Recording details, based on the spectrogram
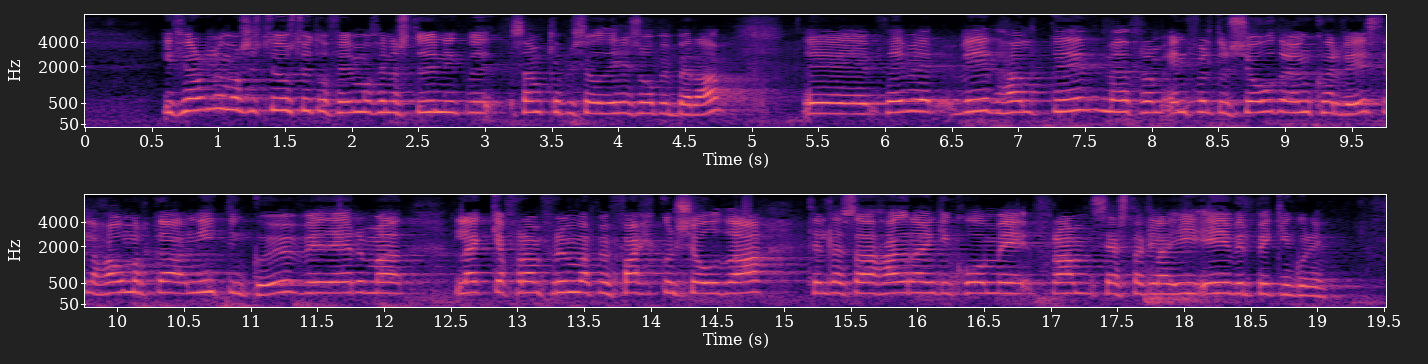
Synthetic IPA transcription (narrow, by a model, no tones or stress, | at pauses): ifjawɾlɛɣmawsɪst̪ʰvʏːɣʏst̪ʰʏht̪uɔfɪmːawfɪnːast̪ʏðniŋkvɪðsamcʰɛpnɪsjoːwðɪhɪnsoːpɪnpɛɾa | θejmɛɾvɪðɦalt̪ɪðmɛðfɾamejnfœlt̪ʏnsjoːwðaœŋkʰvɛɾvɪst̪ʰɪlaðɦaːwmar̥kaniːt̪iŋkʏvɪðɛɾʏmað | lɛcːafɾamːfɾʏmvar̥pʏmfajhkʏmsjoːwðat̪ʰɪlθɛsːaðɦaɣɾaðejɲcɪŋkʰɔːmɪfɾamːsjɛrst̪aklaiɪːvɪɾpɪcːiŋkʏnɪ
